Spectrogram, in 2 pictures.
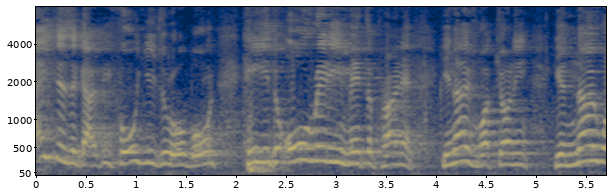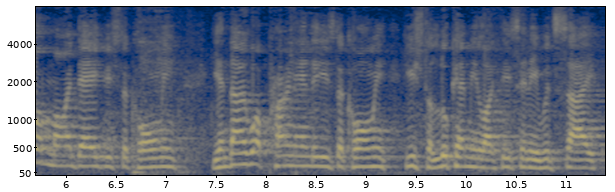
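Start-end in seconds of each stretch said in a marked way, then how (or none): none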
